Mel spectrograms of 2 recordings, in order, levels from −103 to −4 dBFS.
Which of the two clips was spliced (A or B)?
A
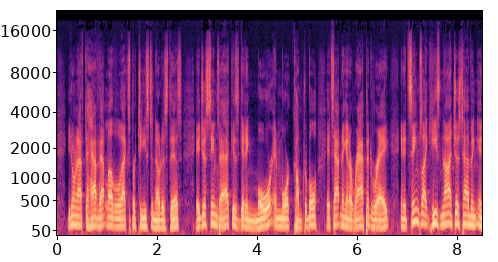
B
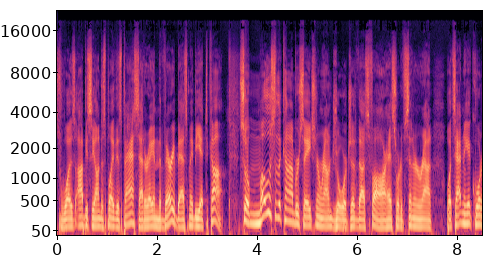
A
